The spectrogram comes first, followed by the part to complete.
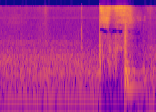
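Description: Quiet room tone, broken about one and a half seconds in by a short, loud burst of hissing noise that lasts under half a second.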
